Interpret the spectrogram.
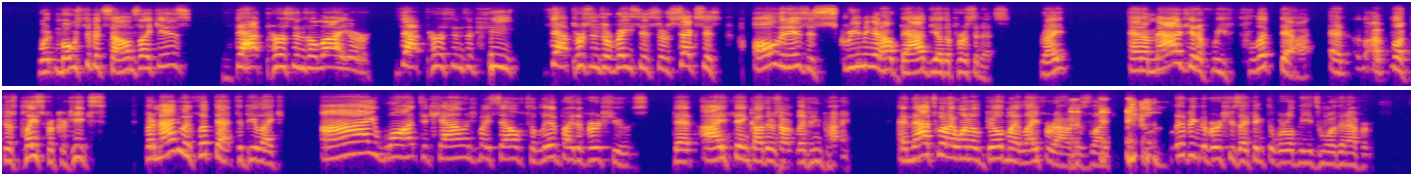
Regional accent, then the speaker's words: Canada; Happy being a Canadian day, because it's great to be Canadian.

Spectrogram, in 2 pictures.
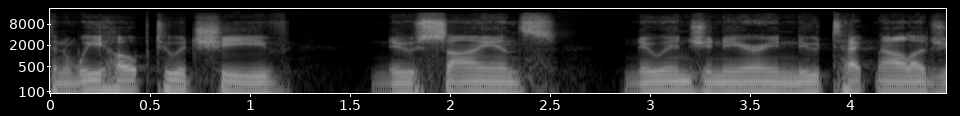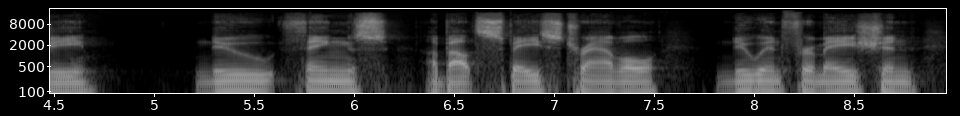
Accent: Florida, United States; I'm from Florida

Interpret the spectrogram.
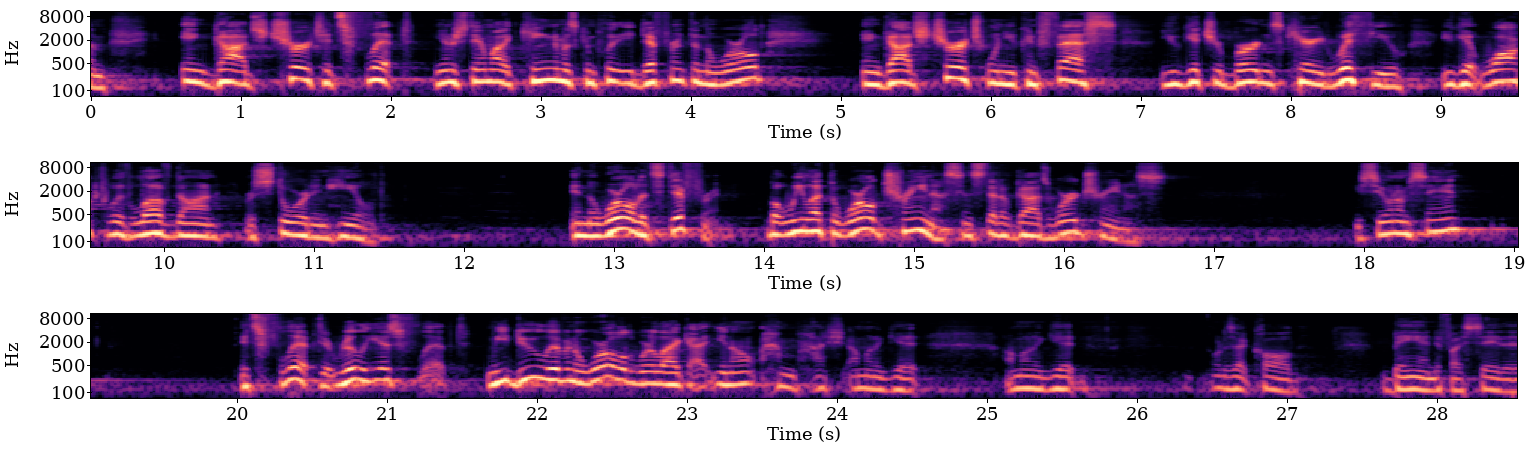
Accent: the South, United States; my family, we're from the South

